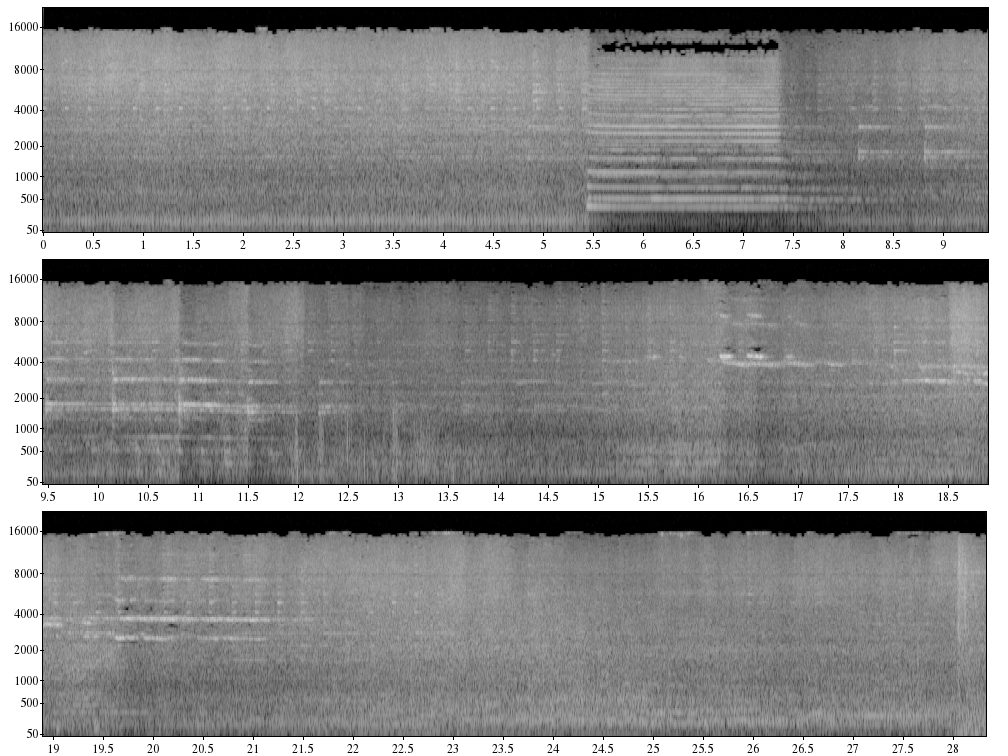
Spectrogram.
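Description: Metrolink commuter train passing close by: its multi-tone horn sounds once for about two seconds, about five seconds in, then the bilevel cars run past with wheel clatter and brief high wheel squeals in the middle. The rumble swells near the end as the diesel locomotive pushing at the rear draws level.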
